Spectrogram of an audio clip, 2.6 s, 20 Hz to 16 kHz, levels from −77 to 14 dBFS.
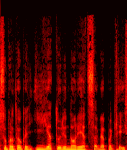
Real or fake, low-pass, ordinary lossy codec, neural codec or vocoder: fake; 14.4 kHz; MP3, 64 kbps; codec, 44.1 kHz, 7.8 kbps, DAC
